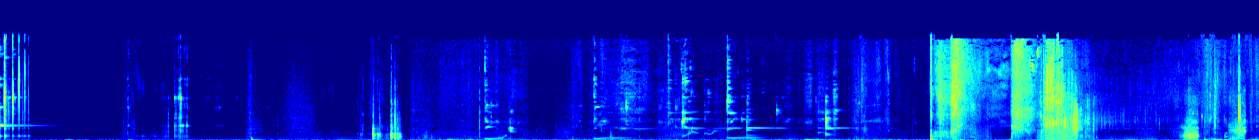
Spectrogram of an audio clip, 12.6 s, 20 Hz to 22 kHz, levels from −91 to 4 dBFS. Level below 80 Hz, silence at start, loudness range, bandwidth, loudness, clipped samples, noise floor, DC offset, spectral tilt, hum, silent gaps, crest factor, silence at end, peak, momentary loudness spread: -56 dBFS; 0 s; 19 LU; 17 kHz; -33 LUFS; under 0.1%; -73 dBFS; under 0.1%; 0 dB/octave; none; none; 36 dB; 0 s; -4 dBFS; 27 LU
